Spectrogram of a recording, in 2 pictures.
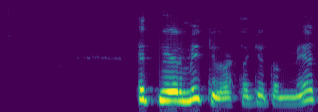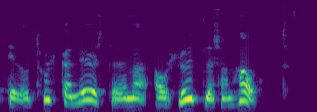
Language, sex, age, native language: Icelandic, male, 40-49, Icelandic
